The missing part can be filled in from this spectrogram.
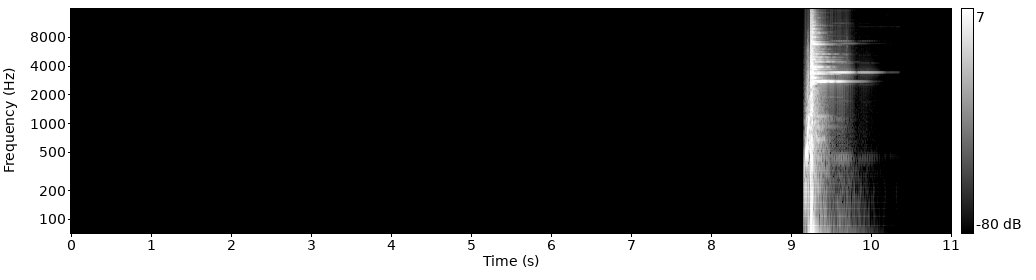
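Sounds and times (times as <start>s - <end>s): metallic clang with ringing: 9.2s - 10.0s.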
